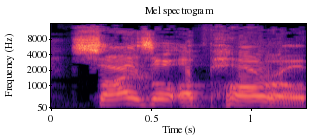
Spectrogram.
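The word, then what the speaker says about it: Szayelaporro: I can't even call him Sizel Aparo, but Sizel Aparo, apparently that's how you pronounce his name, in Bleach.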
